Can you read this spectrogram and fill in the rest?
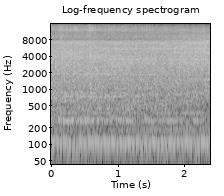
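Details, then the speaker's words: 1985 Chevy C10 Blueprint 350 V8 after sealing off a torn vacuum hose, timing unchanged: deep, steady idle with an even pulse and no misses or stumbles; running a little better. "It's actually running a little better. Timing is still the same."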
